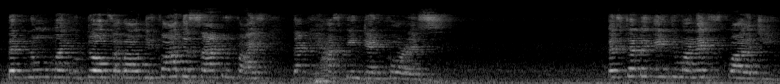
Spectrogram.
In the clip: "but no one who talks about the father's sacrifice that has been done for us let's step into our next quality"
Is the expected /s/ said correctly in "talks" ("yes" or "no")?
no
